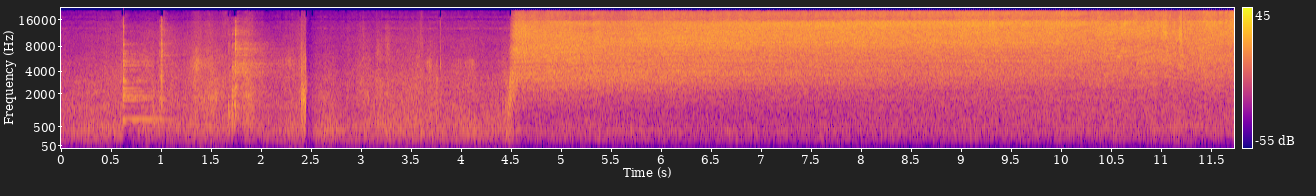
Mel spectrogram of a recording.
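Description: A torch roars steadily for several seconds while heating the exhaust pipe on a 1982 Jeep CJ7 for bending, preceded by some metallic clanks and a sharp ignition burst.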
